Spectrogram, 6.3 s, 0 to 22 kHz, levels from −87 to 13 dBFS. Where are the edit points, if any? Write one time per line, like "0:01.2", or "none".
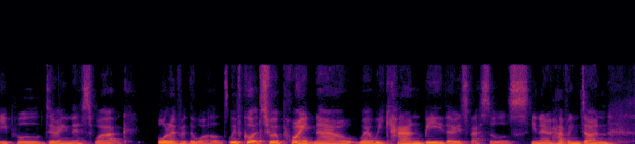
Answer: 0:02.3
